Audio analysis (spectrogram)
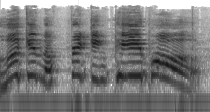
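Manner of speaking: real frustrated shouting at the show; yelling at the screen. Real, not acted. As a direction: urge the character, exasperated.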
